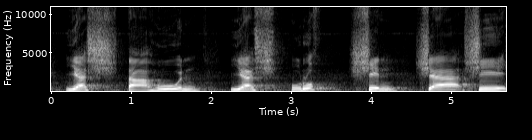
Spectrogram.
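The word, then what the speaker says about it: يَشْتَهُونَ: Ini huruf syin. Jadi bukan sin. Jangan kita baca yastahun tapi yasahun.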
